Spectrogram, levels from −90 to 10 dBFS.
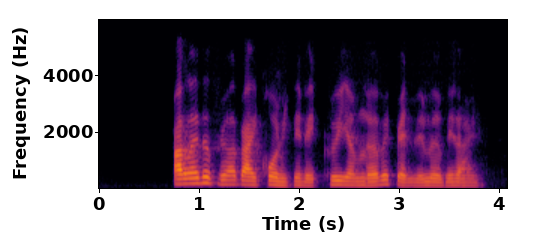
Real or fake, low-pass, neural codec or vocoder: fake; 5.4 kHz; autoencoder, 22.05 kHz, a latent of 192 numbers a frame, VITS, trained on one speaker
